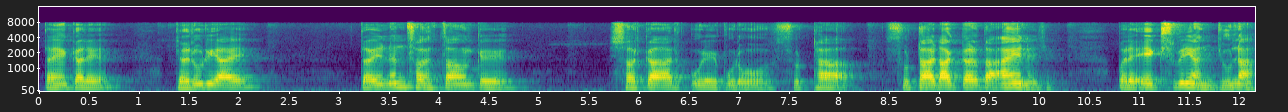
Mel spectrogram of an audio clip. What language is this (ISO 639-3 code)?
snd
